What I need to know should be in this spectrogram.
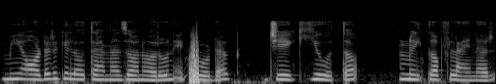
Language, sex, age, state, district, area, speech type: Marathi, female, 18-30, Maharashtra, Yavatmal, urban, spontaneous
